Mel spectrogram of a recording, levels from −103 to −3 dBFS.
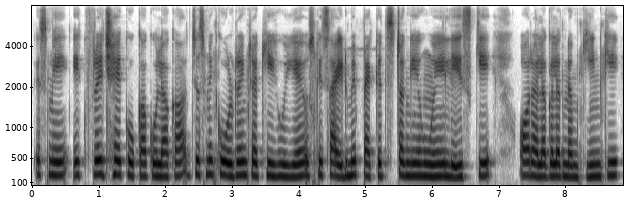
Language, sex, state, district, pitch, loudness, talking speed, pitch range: Hindi, female, Madhya Pradesh, Bhopal, 215 Hz, -13 LUFS, 190 wpm, 205-220 Hz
